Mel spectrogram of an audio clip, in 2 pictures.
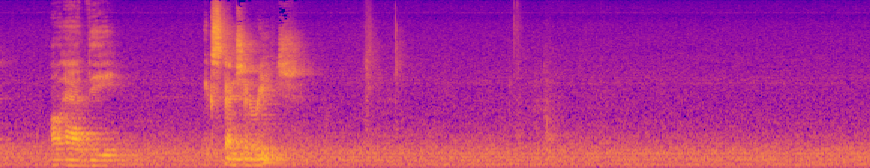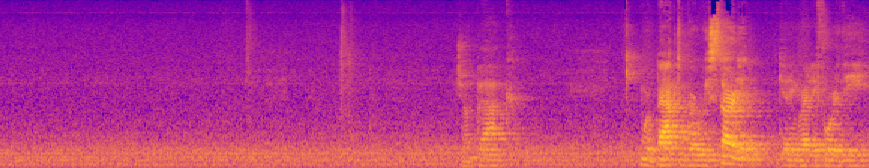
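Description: A man speaks calmly and clearly into a microphone nearby.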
